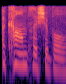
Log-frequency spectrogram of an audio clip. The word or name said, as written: accomplishable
